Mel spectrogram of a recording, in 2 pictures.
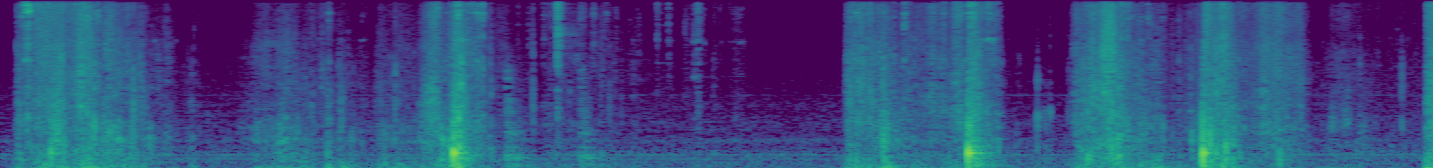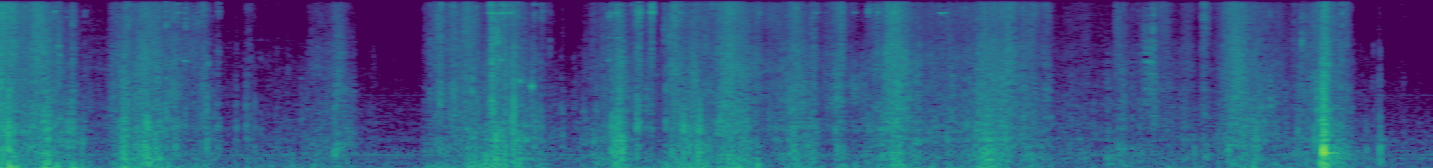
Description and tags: A rough backpack being lifted and dropped
rough, fold, drop, backpack, pack, thud, cloth, bag, stereo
